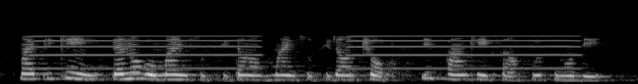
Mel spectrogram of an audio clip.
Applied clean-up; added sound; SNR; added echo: none; Trumpet; 14 dB; reverberation time 0.6 s.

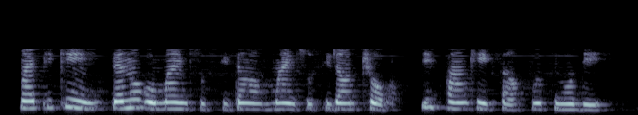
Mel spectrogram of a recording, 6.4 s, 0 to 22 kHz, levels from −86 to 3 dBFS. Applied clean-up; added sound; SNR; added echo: neural mask model DeepFilterNet 3.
